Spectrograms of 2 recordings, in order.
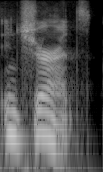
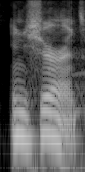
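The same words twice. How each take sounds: First: The stress is on the second syllable. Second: The stress is on the first syllable.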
